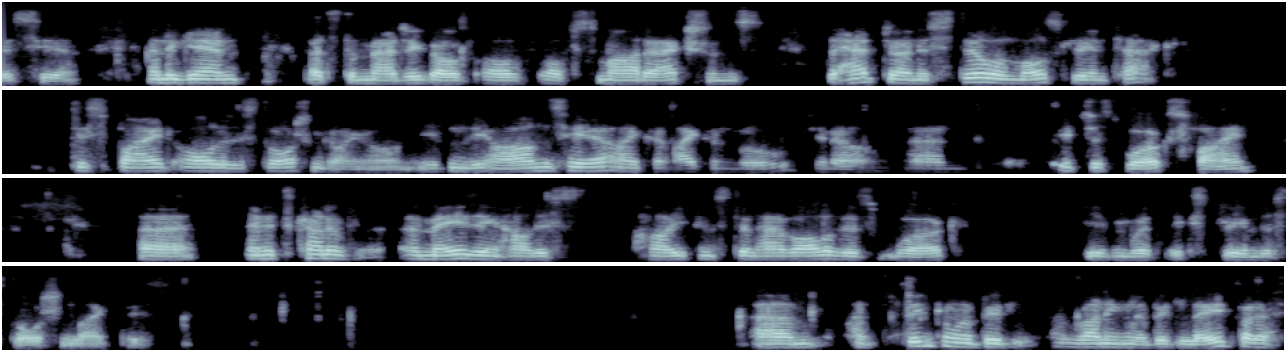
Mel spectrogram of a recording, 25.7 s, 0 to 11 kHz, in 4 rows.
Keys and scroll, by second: 21.2 super+w, 24.0 super+h.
